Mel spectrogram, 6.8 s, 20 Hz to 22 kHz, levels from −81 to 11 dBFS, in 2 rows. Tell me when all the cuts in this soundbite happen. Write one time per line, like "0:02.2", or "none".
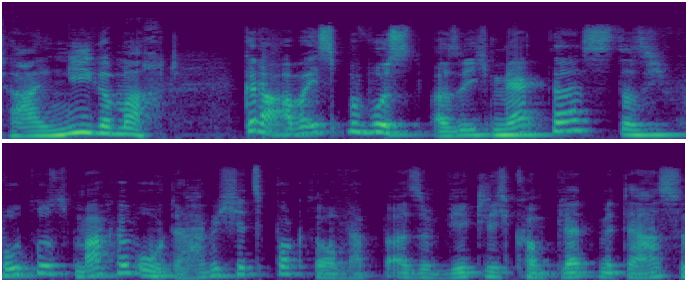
0:04.1
0:05.1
